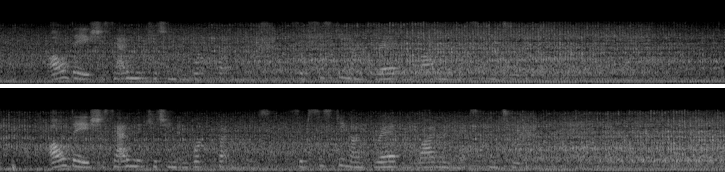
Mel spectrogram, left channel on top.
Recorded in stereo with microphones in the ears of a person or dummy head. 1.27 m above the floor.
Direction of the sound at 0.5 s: 15° right (ahead or behind).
